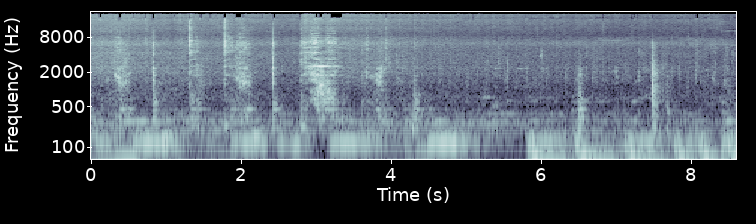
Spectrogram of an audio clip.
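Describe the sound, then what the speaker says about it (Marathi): A spoon stirs a paneer masala mixture in a pan, with repeated scraping strokes in an irregular rhythm over a soft sizzle, close and moderately loud. "आपण केलेलं ना ते आता ह्याच्यात मिक्स करायचं"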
